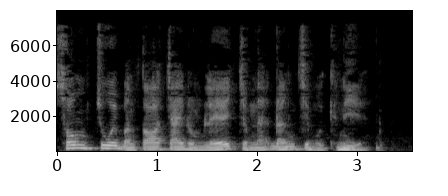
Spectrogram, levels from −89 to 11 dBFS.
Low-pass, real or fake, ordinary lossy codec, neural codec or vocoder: 7.2 kHz; real; MP3, 48 kbps; none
